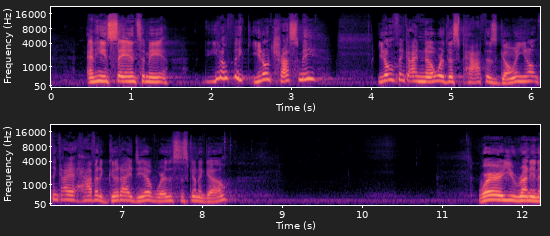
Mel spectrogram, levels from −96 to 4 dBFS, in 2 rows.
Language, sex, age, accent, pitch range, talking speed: English, male, 30-49, American, 145-180 Hz, 200 wpm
